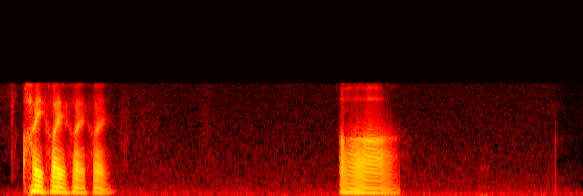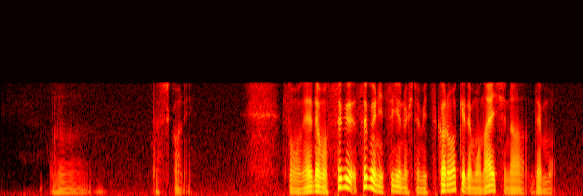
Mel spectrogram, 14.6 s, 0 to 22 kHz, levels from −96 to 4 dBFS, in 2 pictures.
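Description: No technical faults can be heard in this speech recording. It comes through G.711 telephone coding, so the sound is confined to the telephone band, with nothing above about 3.8 kHz.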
